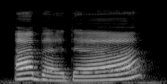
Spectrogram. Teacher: دال 2 زبر دن. ابدن کو وقف کی صورت میں ابدا پڑھیں گے. دال زبر الف دا، مد اصلی کر لیں گے یہاں پہ.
